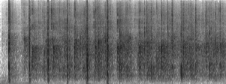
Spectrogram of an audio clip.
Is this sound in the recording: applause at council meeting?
yes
